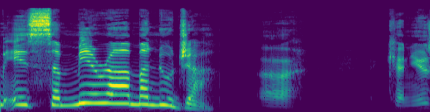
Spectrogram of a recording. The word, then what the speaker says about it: Manuja: yes of course sorry my name is Samira manuja uh can you spell that please m a n u j a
